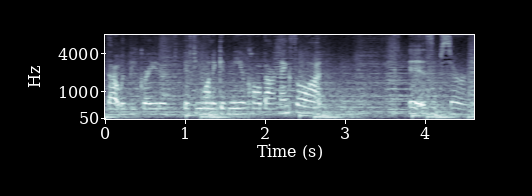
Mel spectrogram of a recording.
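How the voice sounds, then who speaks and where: A woman's voice: medium pitch, low-quality recording. A woman in her twenties, talking frankly and with exasperation to the camera in a personal vlog, recorded outdoors on a camera mic. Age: 20s. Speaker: vlogger. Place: outdoors on a yoga mat.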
